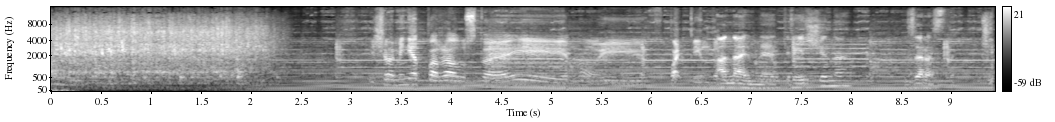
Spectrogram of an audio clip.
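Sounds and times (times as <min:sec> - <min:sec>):
urinal flushing: 0:00.0 - 0:02.5
speech: 0:03.4 - 0:09.4.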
